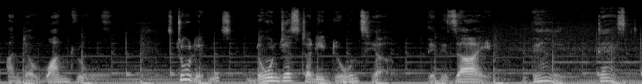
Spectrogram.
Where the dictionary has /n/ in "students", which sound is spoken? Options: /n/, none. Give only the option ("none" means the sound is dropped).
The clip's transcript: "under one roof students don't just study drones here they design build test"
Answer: /n/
